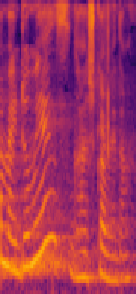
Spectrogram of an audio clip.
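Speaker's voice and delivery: normal talking voice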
